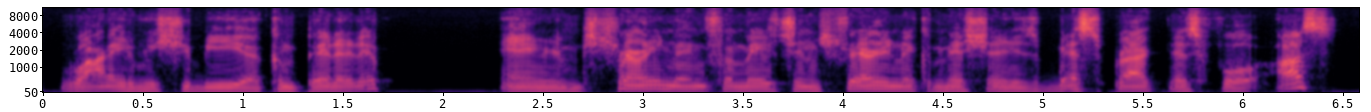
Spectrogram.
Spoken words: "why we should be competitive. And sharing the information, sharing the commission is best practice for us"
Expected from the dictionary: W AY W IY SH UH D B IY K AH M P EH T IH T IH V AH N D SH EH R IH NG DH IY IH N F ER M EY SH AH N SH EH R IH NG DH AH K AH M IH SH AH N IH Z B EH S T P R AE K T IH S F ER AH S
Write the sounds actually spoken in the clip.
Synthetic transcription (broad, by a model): W AY W IY SH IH D B IY K AH M P EH T IH T IH V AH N SH EH R IH NG DH IY IH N F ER M EY SH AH N SH EH R IH NG DH AH K AH M IH SH AH N IH Z B EH S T P R AE K T IH S F ER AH S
